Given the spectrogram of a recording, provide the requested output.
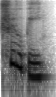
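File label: "trilby", British English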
